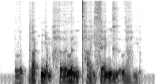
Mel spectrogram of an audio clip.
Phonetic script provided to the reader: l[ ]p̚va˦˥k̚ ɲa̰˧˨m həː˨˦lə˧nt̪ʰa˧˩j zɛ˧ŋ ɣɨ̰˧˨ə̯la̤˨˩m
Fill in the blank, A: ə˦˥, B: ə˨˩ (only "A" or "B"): B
